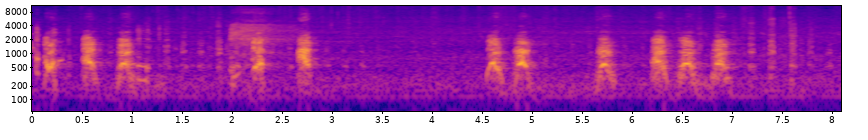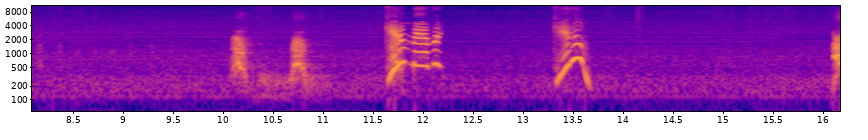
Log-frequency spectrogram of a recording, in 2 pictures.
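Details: English springer spaniels at play with cattle, giving clusters of quick yappy barks, then high, ringing yips with a rising-falling tone near the end, while people laugh and cheer them on.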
